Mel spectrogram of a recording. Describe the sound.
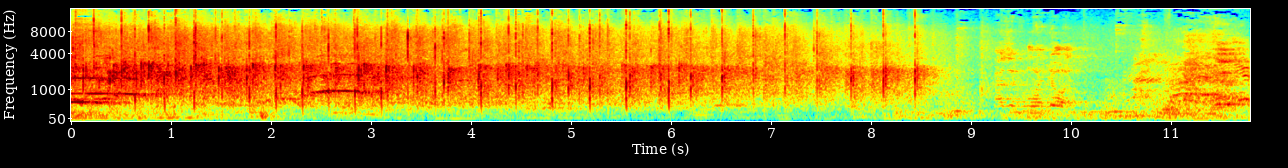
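Audience applause welcoming a speaker onto the stage at a real estate investing event: dense, steady clapping from a large crowd that thins out after about nine seconds, with a voice following near the end.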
